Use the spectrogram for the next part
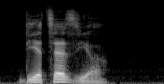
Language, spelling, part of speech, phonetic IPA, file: Polish, diecezja, noun, [dʲjɛˈt͡sɛzʲja], Pl-diecezja.ogg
